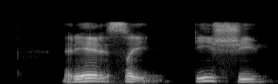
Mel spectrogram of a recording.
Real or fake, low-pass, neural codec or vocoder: fake; 7.2 kHz; codec, 24 kHz, 0.9 kbps, WavTokenizer, small release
